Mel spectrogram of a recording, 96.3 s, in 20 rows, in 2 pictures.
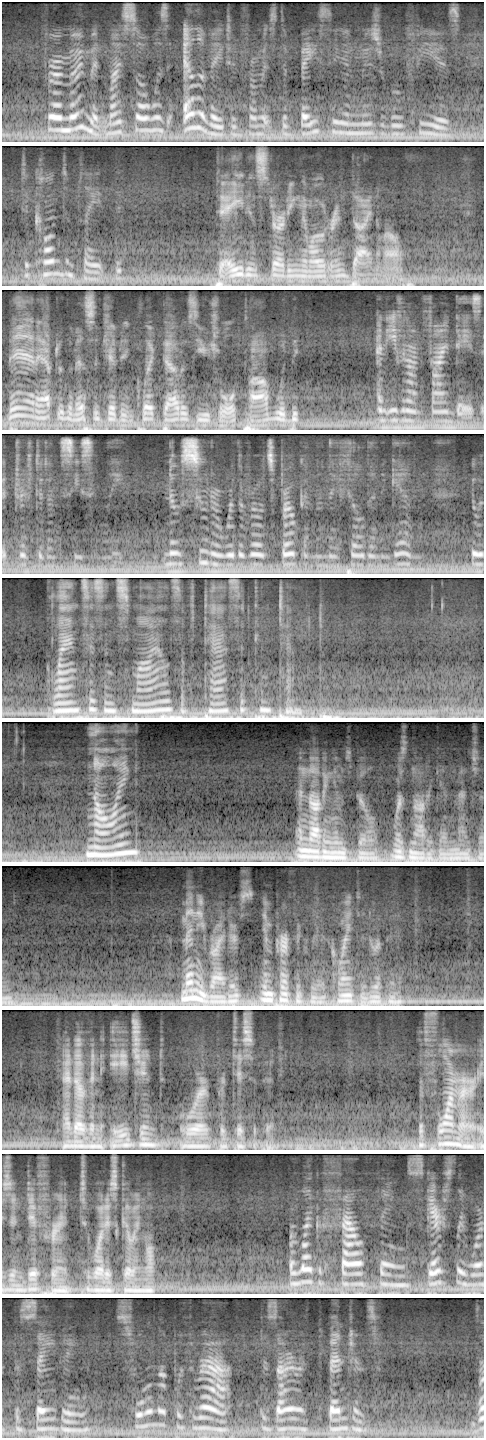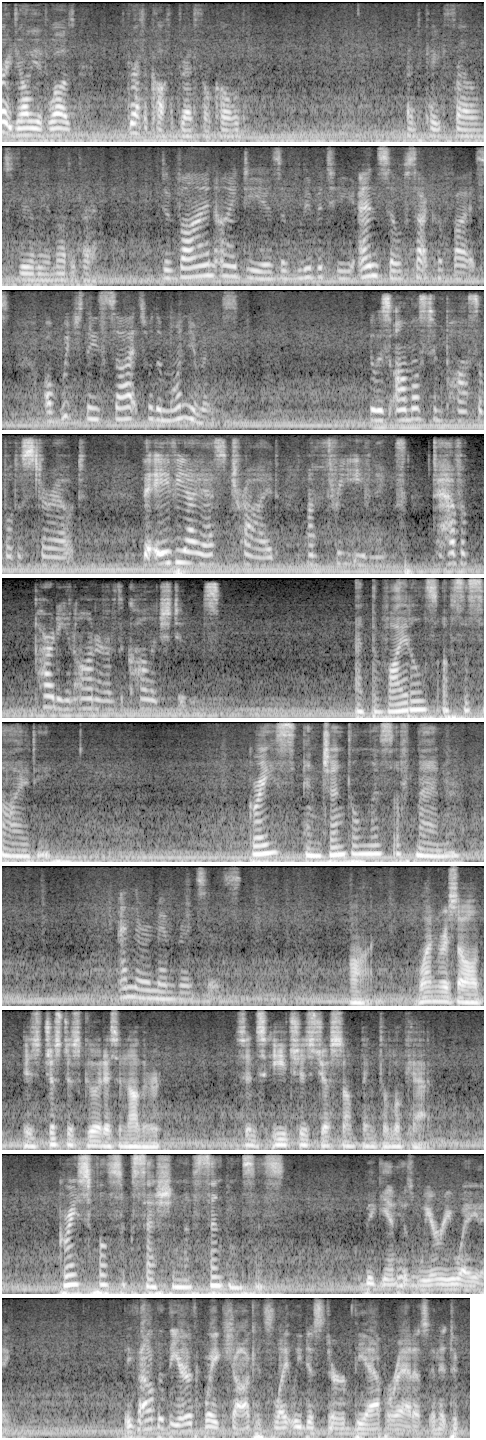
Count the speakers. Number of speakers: eight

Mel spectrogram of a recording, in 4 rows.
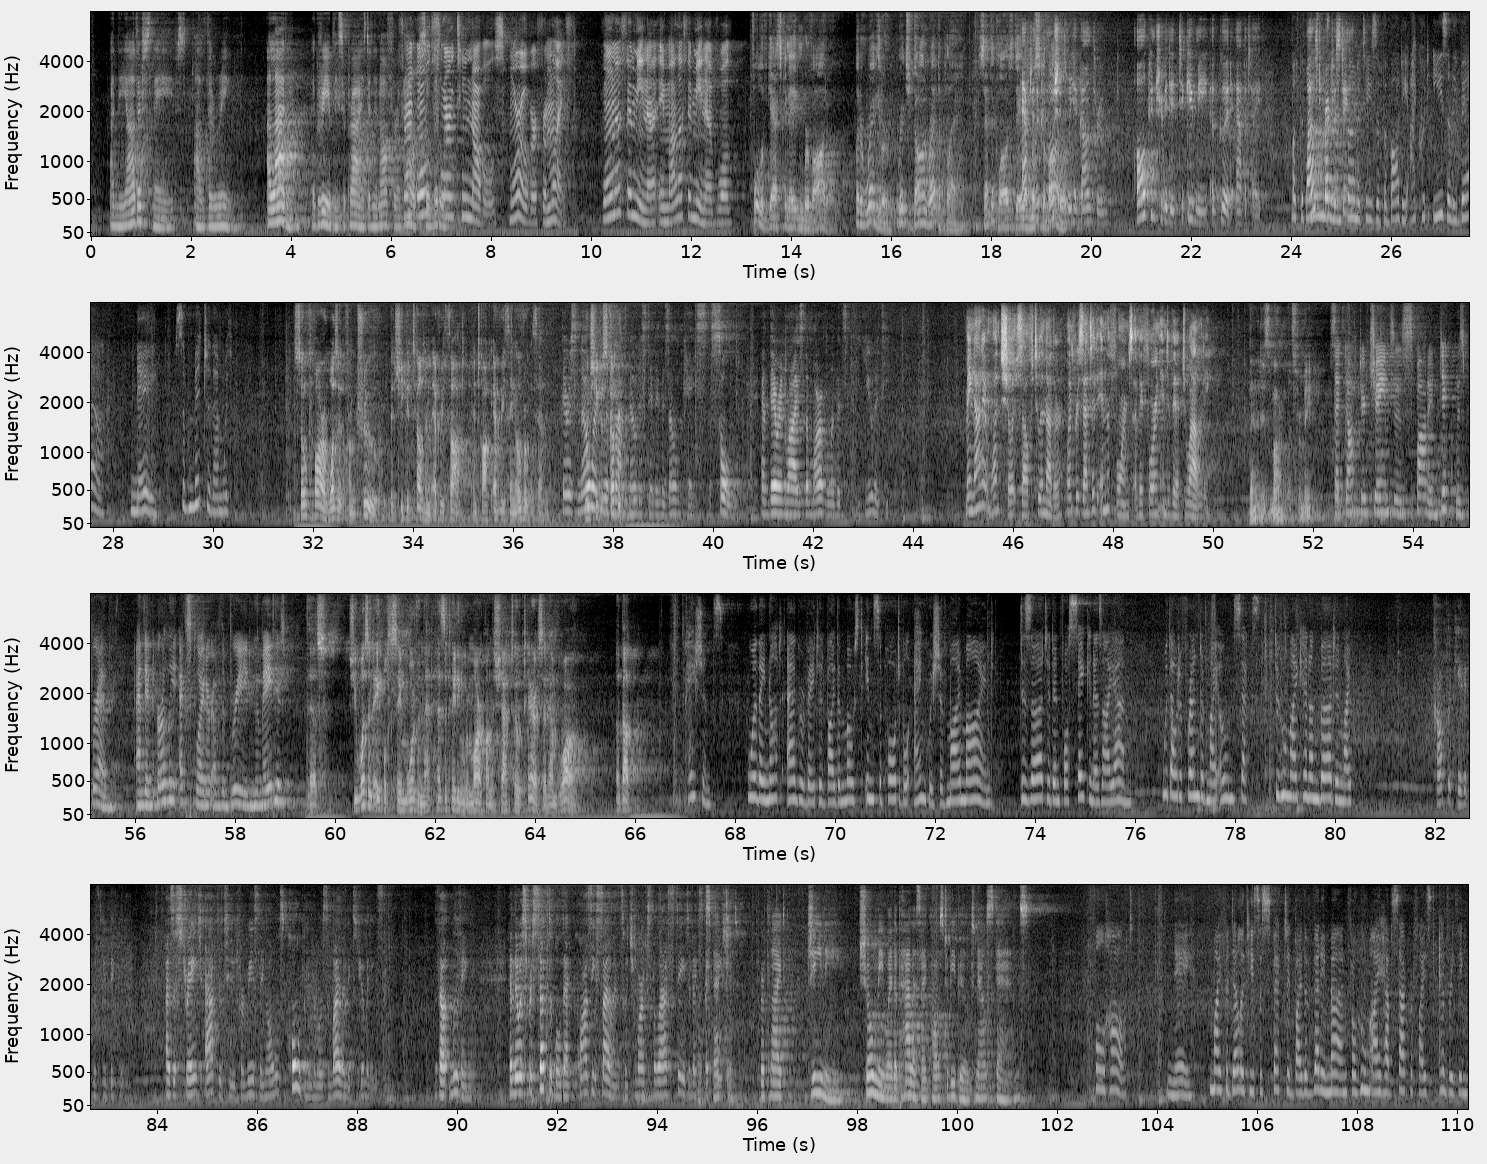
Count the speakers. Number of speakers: ten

